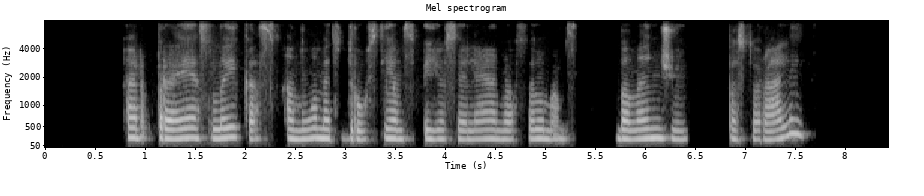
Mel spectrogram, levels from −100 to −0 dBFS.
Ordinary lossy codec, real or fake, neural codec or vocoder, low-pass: Opus, 24 kbps; real; none; 7.2 kHz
